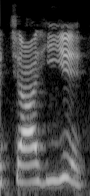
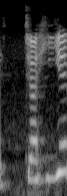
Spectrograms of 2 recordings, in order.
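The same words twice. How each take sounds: First: चाहिए with a long chaa; correct long first vowel. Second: चाहिए with a short first a; wrong short first vowel. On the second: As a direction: say चाहिए as "chuh-hi-ye". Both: Shown as a demonstration. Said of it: "चाहिए नहीं होता है".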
